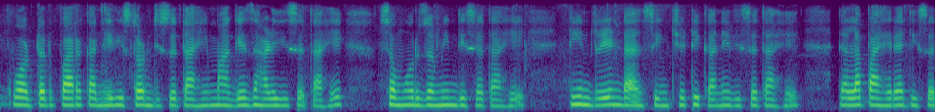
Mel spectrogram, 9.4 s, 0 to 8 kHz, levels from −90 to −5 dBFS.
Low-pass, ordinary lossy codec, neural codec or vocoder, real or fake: 7.2 kHz; Opus, 24 kbps; none; real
